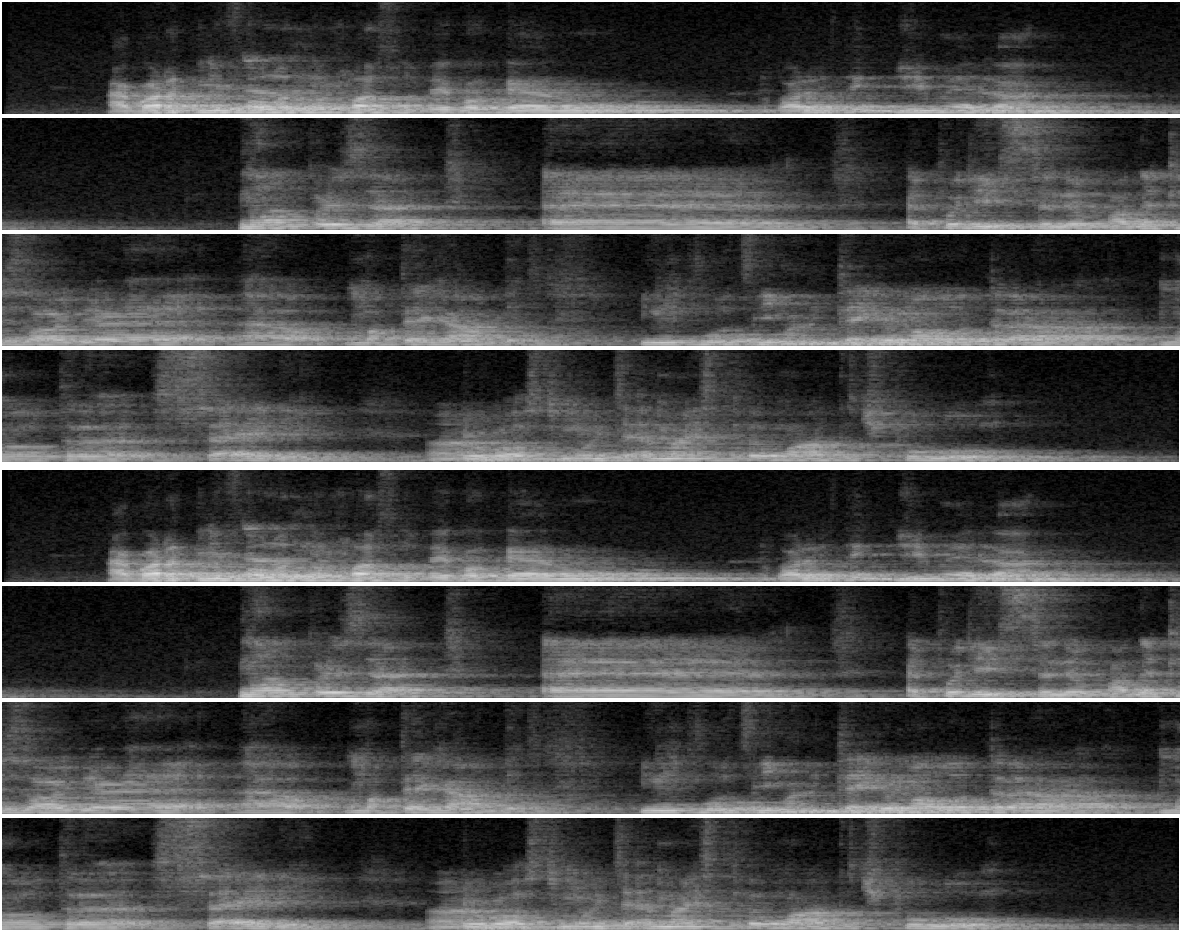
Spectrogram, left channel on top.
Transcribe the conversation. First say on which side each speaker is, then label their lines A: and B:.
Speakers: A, on the right; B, on the right.
A: Agora que
B: Não,
A: tu falou
B: não.
A: que eu posso ver qualquer um, agora eu entendi melhor.
B: Não, pois é. É, é por isso, entendeu? Cada episódio é, é uma pegada. Inclusive,
A: Pô, maneiro.
B: tem uma outra, uma outra série
A: Ah,
B: que eu gosto muito, é mais para um lado, tipo,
